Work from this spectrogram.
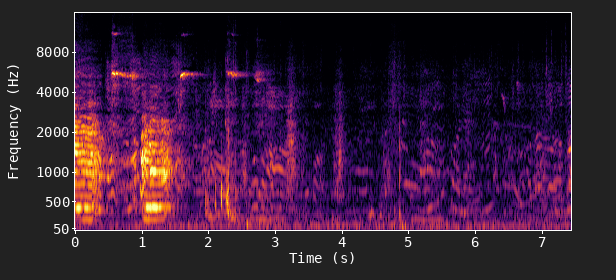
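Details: Donkey at Oji Zoo calling loudly after a sudden run; two harsh honking brays open the recording, then the braying fades into quieter background murmur and faint voices.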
